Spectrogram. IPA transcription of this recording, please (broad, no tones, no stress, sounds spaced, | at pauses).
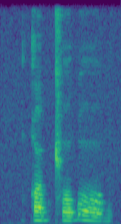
q u b cʰ o ɓ oː b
